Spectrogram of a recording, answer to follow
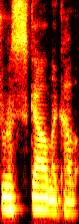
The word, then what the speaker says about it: Raskolnikov: Rodion Romanovich Raskolnikov. Ah, what fun that is to say. That's the correct pronunciation, correct?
